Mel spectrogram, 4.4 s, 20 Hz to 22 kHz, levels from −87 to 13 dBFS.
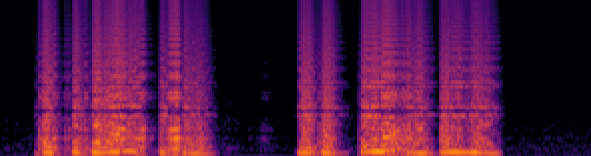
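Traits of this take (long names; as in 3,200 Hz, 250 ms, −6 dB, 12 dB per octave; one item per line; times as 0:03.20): a buzz of ramps at a fixed pitch in blocks of 8 samples
phaser sweep stages 2, 0.49 Hz, lowest notch 550–2,200 Hz
aliases and images of a low sample rate 1,200 Hz, jitter 0%
a shimmering, thickened sound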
